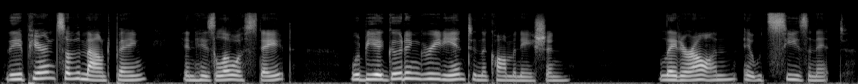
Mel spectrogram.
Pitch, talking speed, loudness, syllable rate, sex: 215 Hz, 160 wpm, -19 LUFS, 5.6 syllables/s, female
